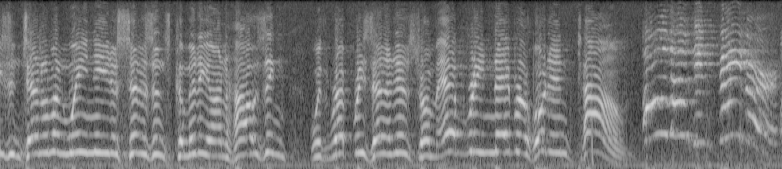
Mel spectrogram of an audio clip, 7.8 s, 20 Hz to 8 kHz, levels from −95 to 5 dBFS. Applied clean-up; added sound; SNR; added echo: none; none; none; none.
